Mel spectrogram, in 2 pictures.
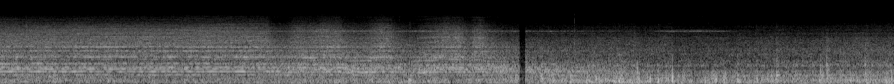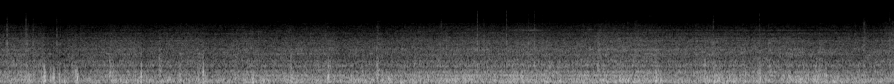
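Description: Steam locomotive whistle blowing a long blast of several tones, which cuts off abruptly about five seconds in. After that comes the steady rumble and clatter of the open passenger cars rolling on the track, heard from aboard the train.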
